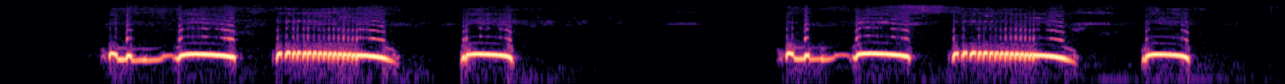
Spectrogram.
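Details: Spotted dove call played to lure wild doves: a loud phrase of a short hooked note, a long level coo and a brief final coo, repeated after about two seconds of silence, with a harsh, overdriven tone.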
